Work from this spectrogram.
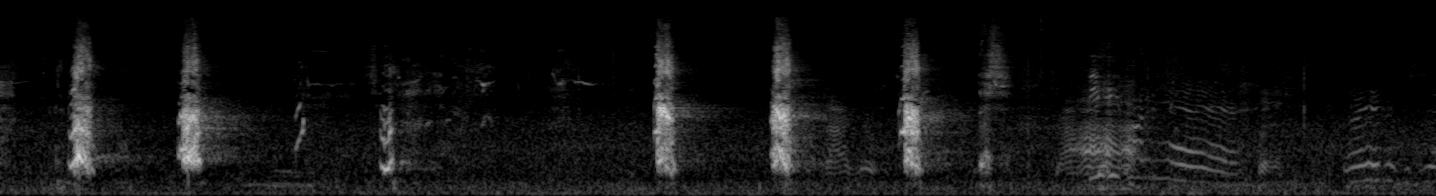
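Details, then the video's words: American Staffordshire Terrier puppy, a six-month-old female in protection training, barks sharply several times at irregular intervals, and a person's voice follows near the end. "American staffordshire terrier - puppy protection work"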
